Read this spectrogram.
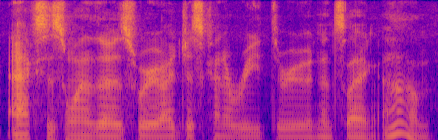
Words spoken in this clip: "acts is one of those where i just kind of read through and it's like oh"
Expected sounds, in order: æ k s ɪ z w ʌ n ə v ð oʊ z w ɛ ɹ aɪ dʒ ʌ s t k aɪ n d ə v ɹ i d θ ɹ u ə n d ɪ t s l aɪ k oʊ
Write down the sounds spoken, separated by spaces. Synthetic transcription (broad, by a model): æ k s ɪ z w ʌ n ə v ð oʊ z w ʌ ɹ aɪ dʒ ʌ s k aɪ n d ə ɹ i d θ ɹ u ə n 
